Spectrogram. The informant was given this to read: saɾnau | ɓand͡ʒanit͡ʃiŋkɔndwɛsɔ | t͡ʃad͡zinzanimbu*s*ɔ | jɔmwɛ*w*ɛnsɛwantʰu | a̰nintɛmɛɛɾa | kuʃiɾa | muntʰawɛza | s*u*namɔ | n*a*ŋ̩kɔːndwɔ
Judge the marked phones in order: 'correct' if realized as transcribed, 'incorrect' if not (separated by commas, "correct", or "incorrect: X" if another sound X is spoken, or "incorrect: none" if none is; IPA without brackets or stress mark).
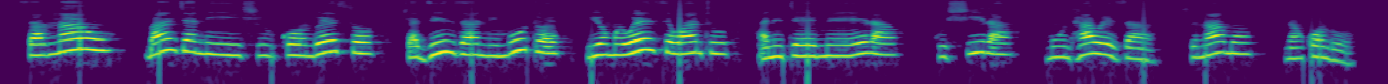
incorrect: t, correct, correct, correct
